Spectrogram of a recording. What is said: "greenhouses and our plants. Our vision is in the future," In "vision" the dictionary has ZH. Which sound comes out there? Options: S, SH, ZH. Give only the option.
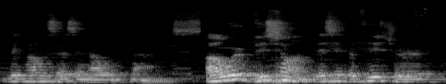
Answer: SH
